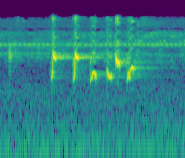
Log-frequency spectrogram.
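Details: One crisp red-whiskered bulbul phrase from a decoy-luring session: two high clear whistles followed by lower warbled notes, lasting under a second, with faint electrical whine underneath.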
